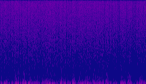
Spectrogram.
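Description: Near silence: a faint noise floor of low rumble and hiss.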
